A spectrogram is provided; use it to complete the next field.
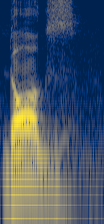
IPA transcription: dogz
